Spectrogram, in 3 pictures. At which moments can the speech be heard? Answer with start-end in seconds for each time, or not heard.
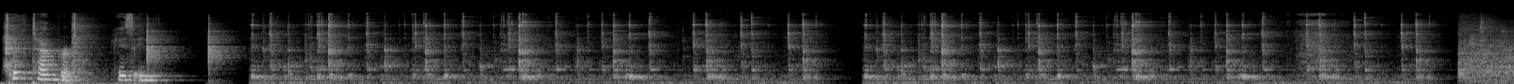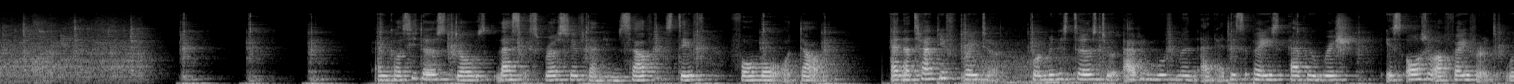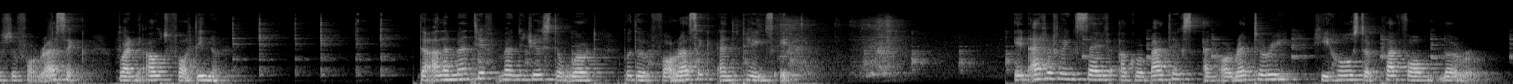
0.0-1.6, 18.9-32.5, 34.4-38.5, 40.4-45.1.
